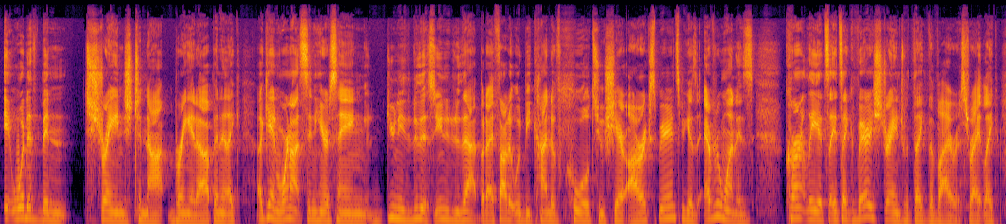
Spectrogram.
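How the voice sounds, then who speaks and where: A man's voice: fairly high pitch, brisk, bright, forceful tone. A young man co-hosting a casual podcast, talking in loose rambling sentences full of "like" fillers. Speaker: podcast co-host. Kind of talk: casual chat.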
